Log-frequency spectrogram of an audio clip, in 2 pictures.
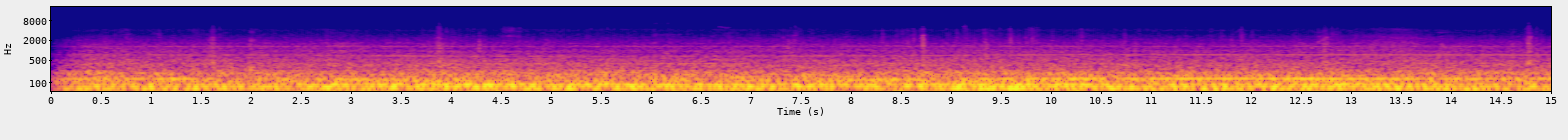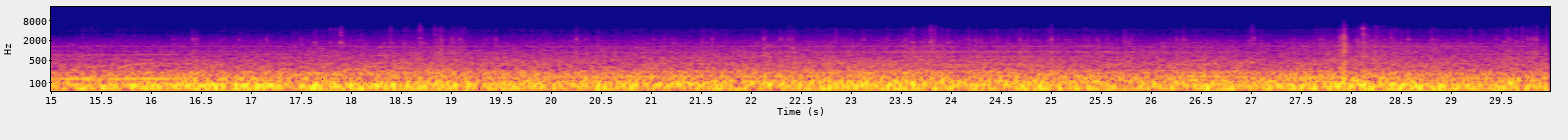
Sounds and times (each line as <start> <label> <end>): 0.0 engine 29.9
